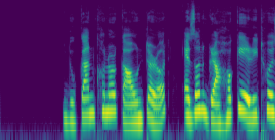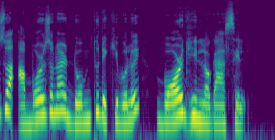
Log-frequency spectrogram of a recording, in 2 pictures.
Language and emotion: Assamese, disgusted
